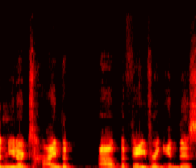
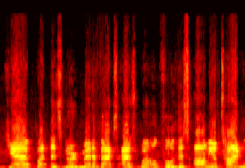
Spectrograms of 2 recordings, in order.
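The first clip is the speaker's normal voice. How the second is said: ordinary talk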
